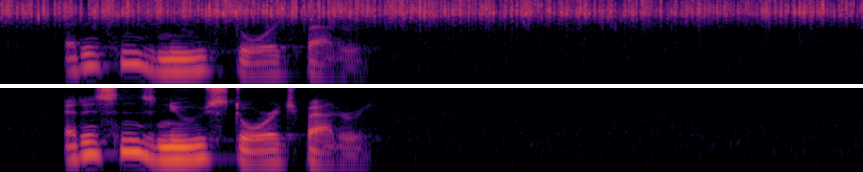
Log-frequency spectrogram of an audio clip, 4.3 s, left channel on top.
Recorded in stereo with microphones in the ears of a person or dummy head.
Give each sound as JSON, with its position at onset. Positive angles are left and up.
{"t": 0.3, "sound": "a man speaking", "side_deg": -65, "distance_m": 0.7}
